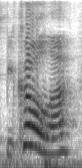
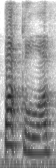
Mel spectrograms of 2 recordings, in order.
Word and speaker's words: Bucola: Because my last name is Bucola, but as soon as someone sees how it's written, they say Buccola for the rest of my life, or Buck-cola.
